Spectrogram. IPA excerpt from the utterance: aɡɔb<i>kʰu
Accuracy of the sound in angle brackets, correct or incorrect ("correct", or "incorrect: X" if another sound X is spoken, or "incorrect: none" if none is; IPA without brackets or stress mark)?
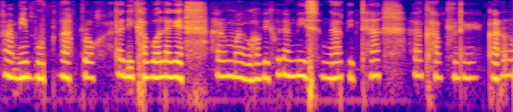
correct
